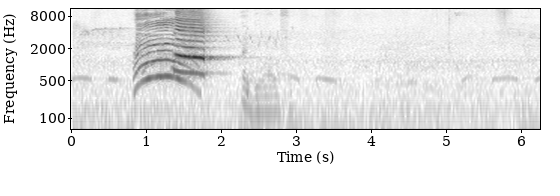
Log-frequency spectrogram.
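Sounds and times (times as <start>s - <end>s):
peacock calling in a zoo: 0.0s - 3.6s.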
